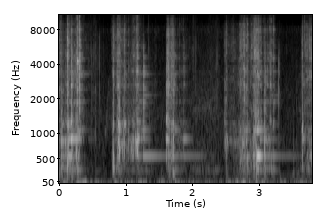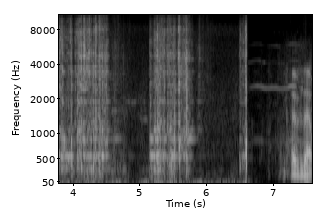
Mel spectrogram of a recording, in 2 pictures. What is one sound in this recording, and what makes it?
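A metal rake scrapes and rakes through dry soil in repeated strokes.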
